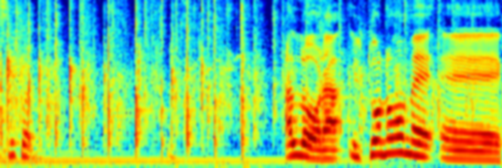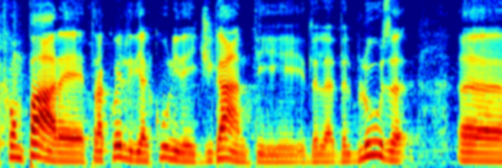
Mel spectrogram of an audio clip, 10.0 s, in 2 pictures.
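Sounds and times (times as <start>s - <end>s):
studio audience clapping for a guest blues singer: 0.0s - 5.8s
speech: 0.1s - 0.6s, 2.8s - 10.0s.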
